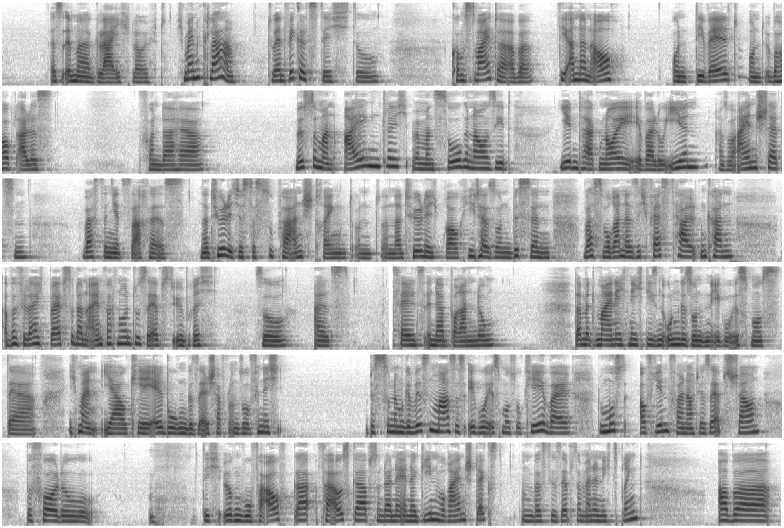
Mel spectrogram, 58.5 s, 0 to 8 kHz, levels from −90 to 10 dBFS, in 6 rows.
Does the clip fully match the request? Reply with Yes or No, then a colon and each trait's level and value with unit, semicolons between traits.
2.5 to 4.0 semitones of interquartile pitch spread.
Yes: average, 3.4 semitones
